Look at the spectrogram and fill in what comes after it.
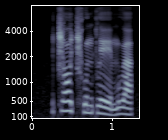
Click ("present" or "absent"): absent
